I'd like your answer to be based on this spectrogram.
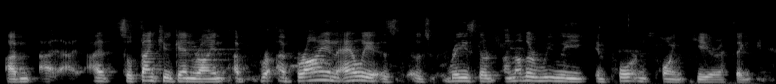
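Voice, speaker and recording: A man's voice: on the high side, moderate pace, lo-fi sound. A man moderating an online webinar over a video call, hesitant and repeating his words as he calls on people.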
